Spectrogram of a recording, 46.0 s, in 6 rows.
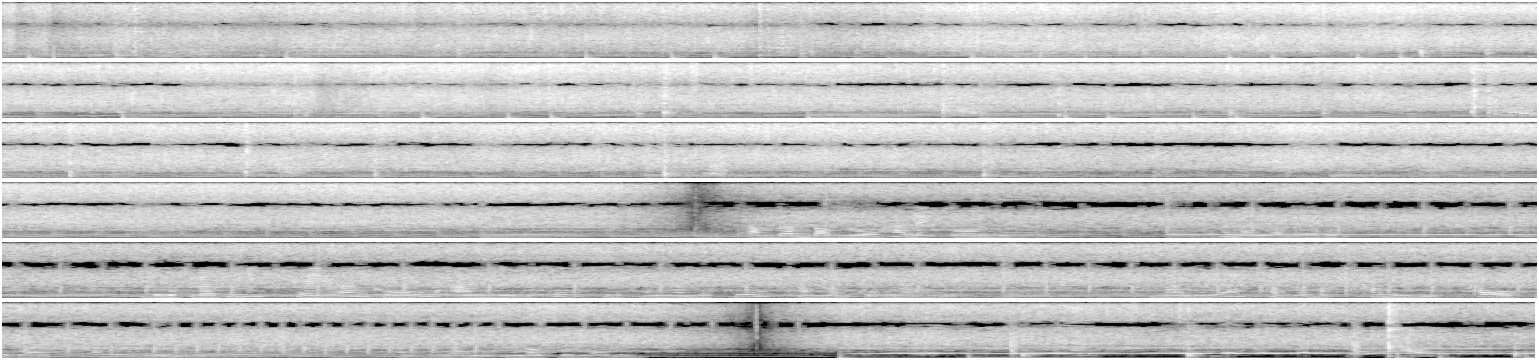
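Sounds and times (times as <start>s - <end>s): meat sizzling in a pan: 0.0s - 46.0s
metal ladle scraping a pan: 0.2s - 29.8s.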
